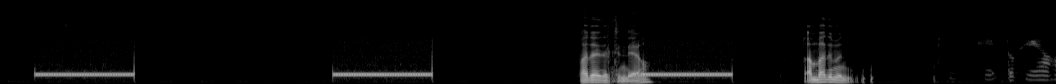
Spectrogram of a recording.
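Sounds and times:
telephone ringback tone while calling: 0.4s - 1.4s, 3.3s - 4.4s, 6.5s - 7.4s
speech: 5.8s - 6.6s, 8.0s - 8.7s.

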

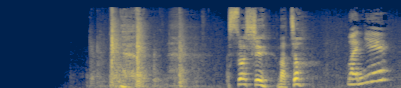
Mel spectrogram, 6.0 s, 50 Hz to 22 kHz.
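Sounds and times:
front door creaking swing: 1.1s - 3.1s
knocking thuds: 1.1s - 3.2s
speech: 3.6s - 5.9s.

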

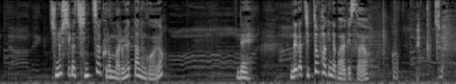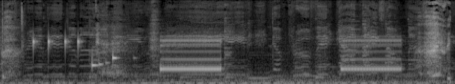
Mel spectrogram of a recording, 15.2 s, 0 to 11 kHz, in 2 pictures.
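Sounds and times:
speech: 0.8s - 2.9s, 3.9s - 7.8s
dialing beeps: 8.2s - 11.3s
phone ringing on the line: 8.7s - 11.4s, 13.3s - 14.4s.

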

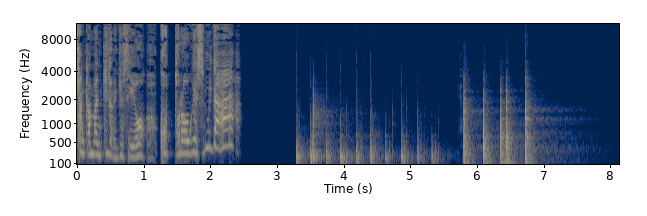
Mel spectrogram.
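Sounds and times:
speech: 0.0s - 2.5s
knocking on the door of a large dark mansion: 3.3s - 7.1s.

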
